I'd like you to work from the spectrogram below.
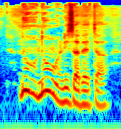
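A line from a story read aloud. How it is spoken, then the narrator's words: Exclaimed. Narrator (French): s'écria le Sidelets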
